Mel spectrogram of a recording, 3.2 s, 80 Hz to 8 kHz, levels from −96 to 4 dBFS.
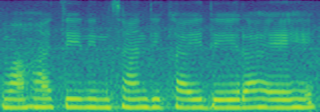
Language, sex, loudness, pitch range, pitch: Hindi, female, -10 LUFS, 210-215 Hz, 215 Hz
